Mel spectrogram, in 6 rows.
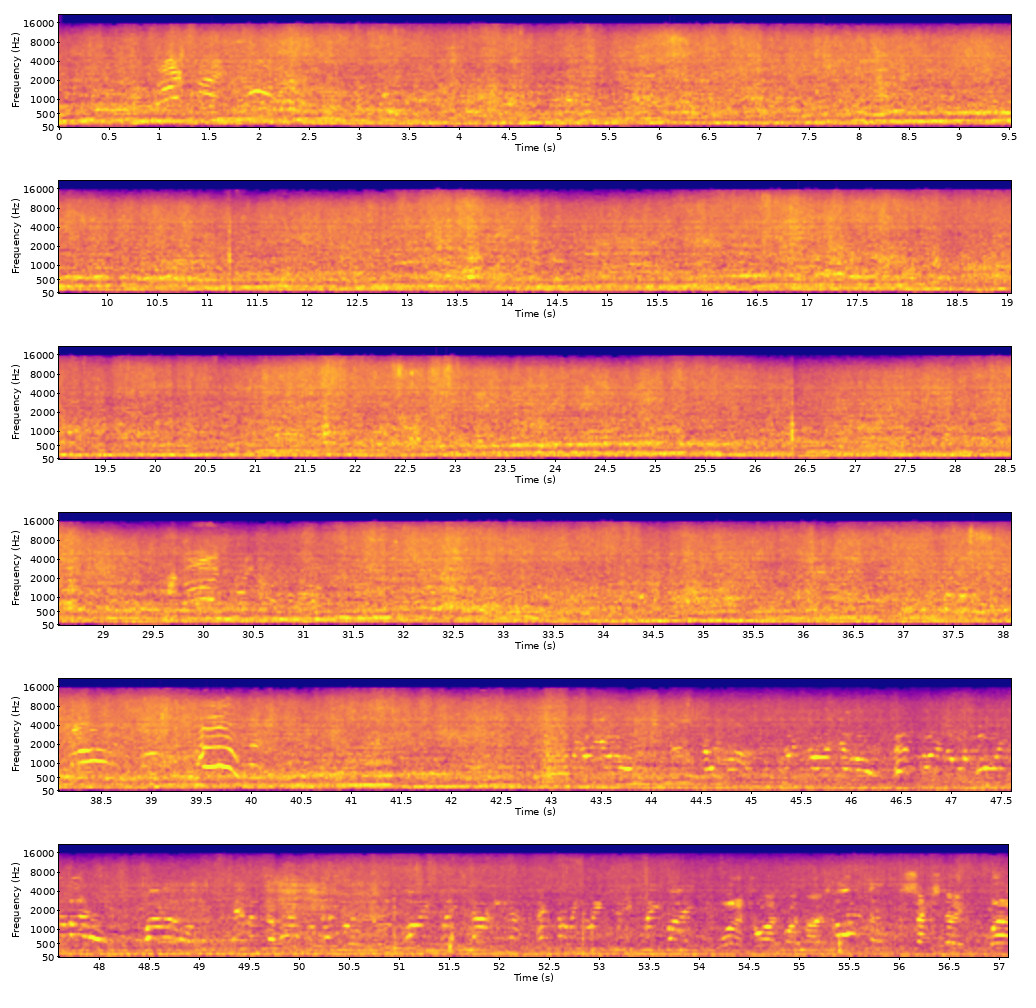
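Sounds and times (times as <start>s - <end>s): race car engines running: 0.0s - 57.0s.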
